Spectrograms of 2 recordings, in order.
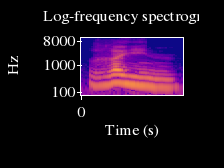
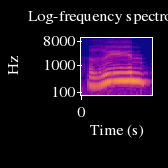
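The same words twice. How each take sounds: First: It starts light and thin with 'a'. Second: It starts with an 'i' vowel. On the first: "ولا بالترقيق" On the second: "لا بالكسر"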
